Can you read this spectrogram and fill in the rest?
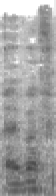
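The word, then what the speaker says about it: Ajvar: Eiwar, ich finde, das ist milder wie das Lutenitzer.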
